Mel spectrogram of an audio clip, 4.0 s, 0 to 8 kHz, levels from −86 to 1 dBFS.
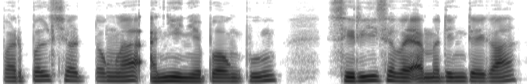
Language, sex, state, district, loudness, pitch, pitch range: Wancho, male, Arunachal Pradesh, Longding, -16 LUFS, 130 Hz, 125-145 Hz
